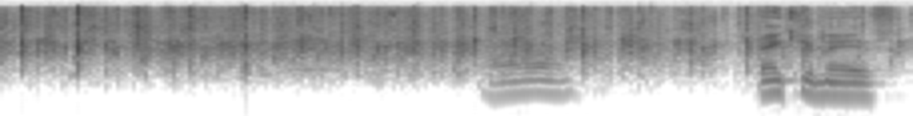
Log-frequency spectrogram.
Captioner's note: audience applauding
